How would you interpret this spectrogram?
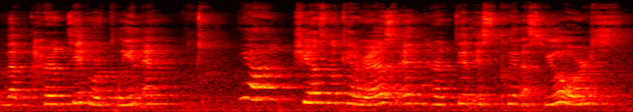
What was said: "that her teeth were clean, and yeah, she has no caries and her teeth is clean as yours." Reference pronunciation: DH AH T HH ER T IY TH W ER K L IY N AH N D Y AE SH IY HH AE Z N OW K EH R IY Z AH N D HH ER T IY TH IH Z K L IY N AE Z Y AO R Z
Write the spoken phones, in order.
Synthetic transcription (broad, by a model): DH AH T HH ER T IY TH W ER K L IY N AH N D Y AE SH IY HH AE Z N OW K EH R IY S AH N D HH ER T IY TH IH S K L IY N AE S Y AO R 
